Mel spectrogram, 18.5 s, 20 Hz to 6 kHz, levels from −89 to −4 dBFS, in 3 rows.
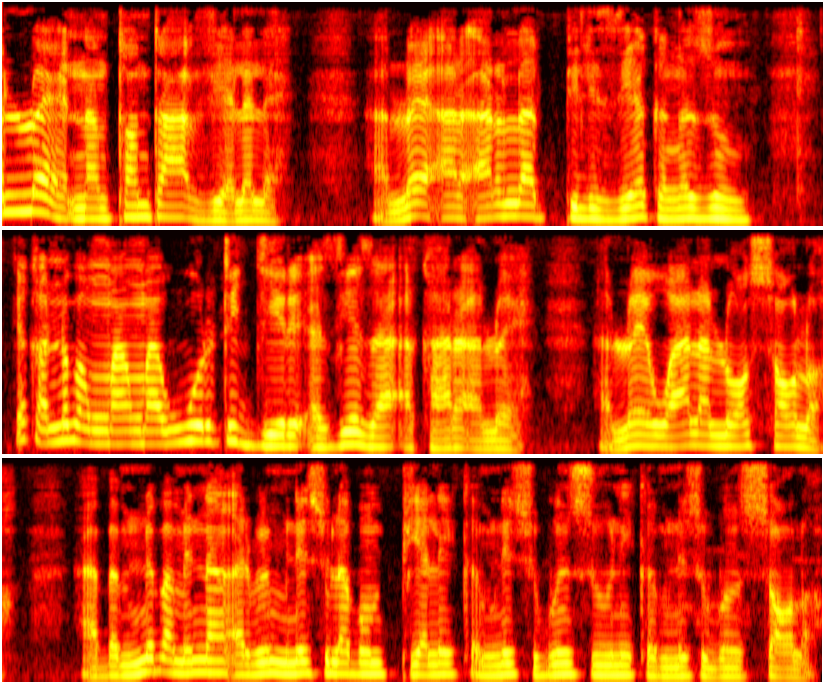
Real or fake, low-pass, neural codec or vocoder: real; 5.4 kHz; none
